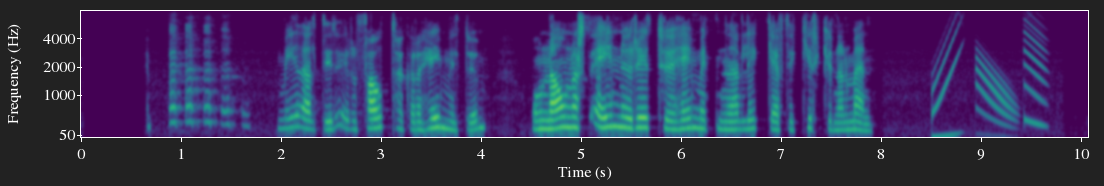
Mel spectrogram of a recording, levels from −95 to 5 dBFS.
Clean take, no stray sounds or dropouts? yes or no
no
